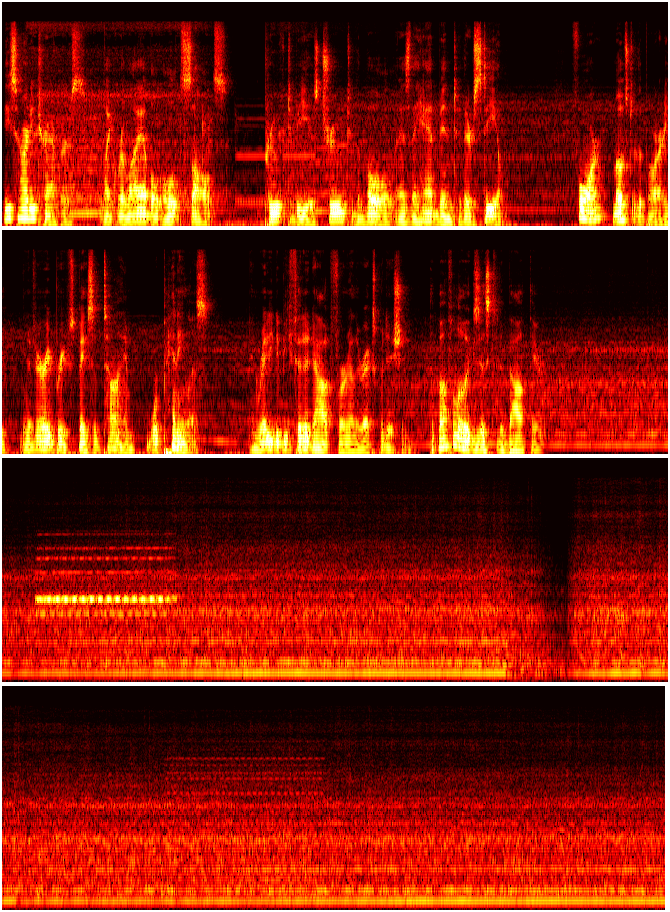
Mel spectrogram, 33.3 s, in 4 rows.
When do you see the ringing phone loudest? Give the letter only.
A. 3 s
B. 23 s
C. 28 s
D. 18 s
D.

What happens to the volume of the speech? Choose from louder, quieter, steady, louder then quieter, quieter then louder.
steady.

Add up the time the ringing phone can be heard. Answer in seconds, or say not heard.
6 s.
